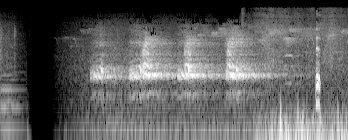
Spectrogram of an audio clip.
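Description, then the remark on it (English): A raven croaks four times in a steady series in Sitka, Alaska, the hoarse, resonant calls clear, followed by low rumbling background noise as the calls end. “Every time I hear the croak of a raven, it stops me in my tracks.”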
